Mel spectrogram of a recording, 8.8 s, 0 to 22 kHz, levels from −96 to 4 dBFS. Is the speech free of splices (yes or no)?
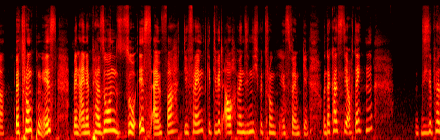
yes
